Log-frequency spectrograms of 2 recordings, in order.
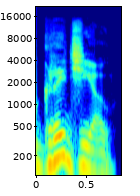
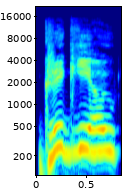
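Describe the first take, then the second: First: "Grigio" as GRIJ-ee-oh; soft-G Grigio. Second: "Grigio" as GRIG-ee-oh; hard-G Grigio. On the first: Streamer offering "Grigio" as GRIJ-ee-oh, soft G. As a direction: say "Grigio" with a J sound inside. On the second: Streamer offering "Grigio" as GRIG-ee-oh, hard G. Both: Shown as a demonstration. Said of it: "How do you pronounce it?".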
